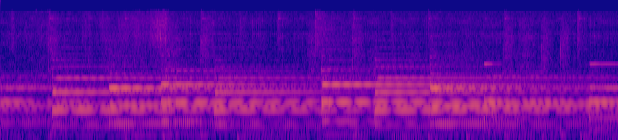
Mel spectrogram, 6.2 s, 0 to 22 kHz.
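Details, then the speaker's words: 1950s Junghans mantel clock, W200 movement, four gong rods, tested before repair by spinning the minute hand: clear, evenly rung Westminster melody with rich sustained tones and no buzz or dull notes; healthy chime. "makes beautiful tone on the melody"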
